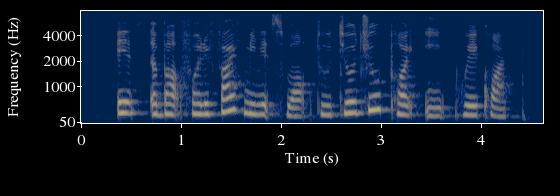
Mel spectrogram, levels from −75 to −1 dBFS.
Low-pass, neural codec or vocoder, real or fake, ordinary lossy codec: 7.2 kHz; none; real; Opus, 24 kbps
